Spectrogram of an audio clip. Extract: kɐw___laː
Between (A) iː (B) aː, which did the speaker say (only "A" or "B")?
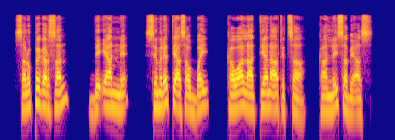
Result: B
